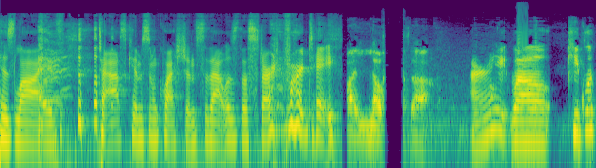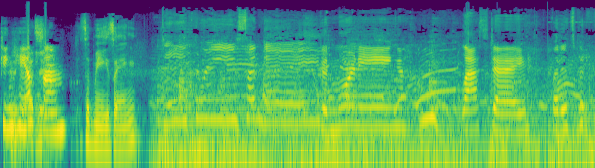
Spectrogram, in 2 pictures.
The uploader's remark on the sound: report live from BravoCon!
